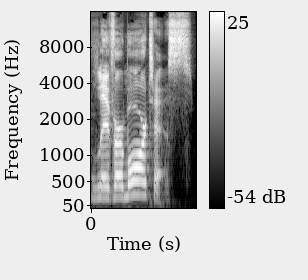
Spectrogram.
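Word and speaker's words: livor mortis: deal with it is liver mortis levor Liv or mortis but it is just pronounced liver I know Lucy's talked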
